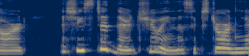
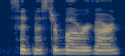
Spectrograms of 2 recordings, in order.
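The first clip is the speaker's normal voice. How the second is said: ordinary delivery, nothing marked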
